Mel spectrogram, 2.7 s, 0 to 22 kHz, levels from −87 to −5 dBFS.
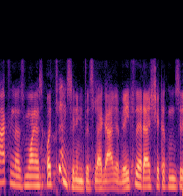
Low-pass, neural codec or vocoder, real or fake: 7.2 kHz; codec, 16 kHz, 1 kbps, FreqCodec, larger model; fake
